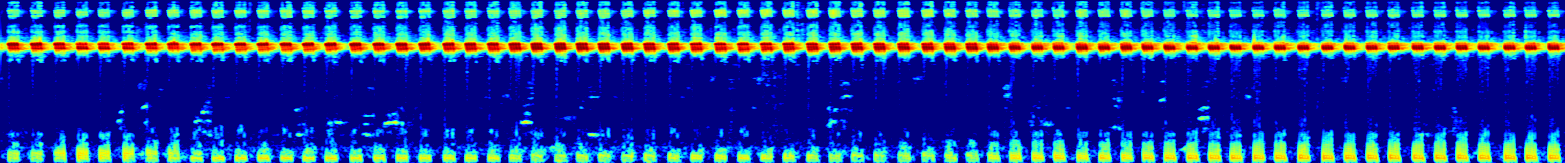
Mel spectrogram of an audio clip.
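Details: A wild cricket calls without pause: a high, piercing chirp train, fast and regular, about four pulses each second. Recorded as a natural master sound for songbird training.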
